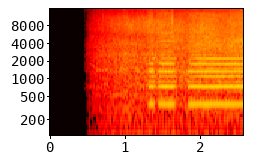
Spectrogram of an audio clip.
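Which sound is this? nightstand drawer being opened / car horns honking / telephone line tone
car horns honking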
